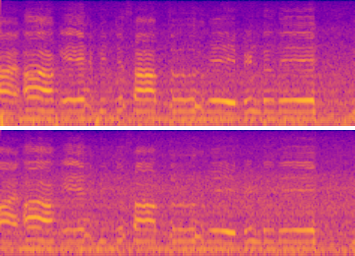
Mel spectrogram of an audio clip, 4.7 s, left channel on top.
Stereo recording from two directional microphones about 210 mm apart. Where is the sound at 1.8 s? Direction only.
5° left (ahead or behind).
